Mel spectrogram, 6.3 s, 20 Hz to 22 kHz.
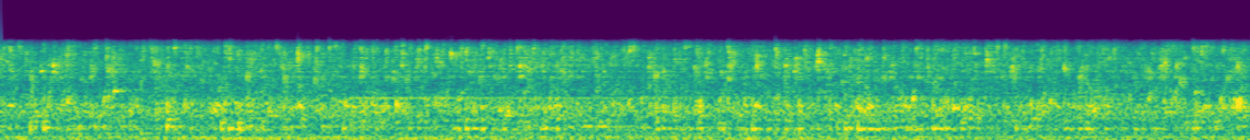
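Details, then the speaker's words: Aquaponics gravel grow bed, siphon with 1-inch PVC drain, at the start of emptying: a steady, even splashing trickle before the siphon forms after about 30 seconds. It drains normally. "Now the grow bed is going to empty out. It starts with a trickle, and then after about 30 seconds a siphon forms, and the water will come gushing out of that 1-inch PVC pipe you see there."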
